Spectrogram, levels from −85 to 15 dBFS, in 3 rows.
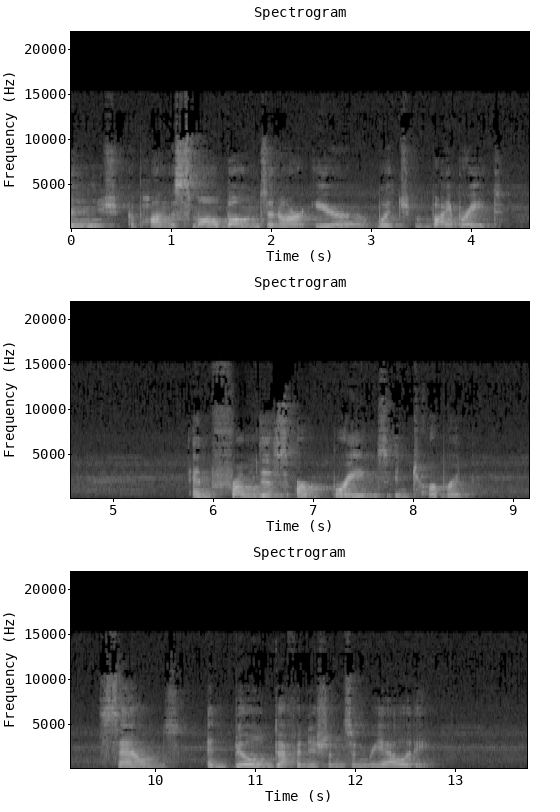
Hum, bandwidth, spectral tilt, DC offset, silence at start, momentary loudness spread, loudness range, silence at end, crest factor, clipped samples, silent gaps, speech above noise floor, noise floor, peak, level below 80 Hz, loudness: none; 15.5 kHz; -2.5 dB/octave; under 0.1%; 0 s; 22 LU; 4 LU; 0 s; 22 dB; under 0.1%; none; 22 dB; -48 dBFS; -6 dBFS; -76 dBFS; -26 LUFS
